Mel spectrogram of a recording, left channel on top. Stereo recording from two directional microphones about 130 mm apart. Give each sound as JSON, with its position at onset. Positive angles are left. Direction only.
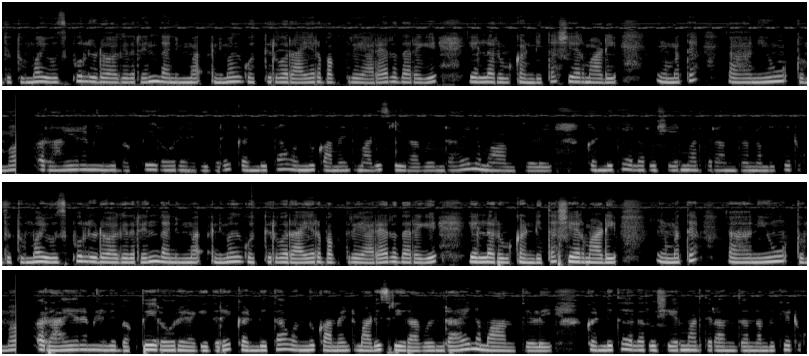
{"t": 0.0, "sound": "speech", "side_deg": -25}
{"t": 8.4, "sound": "speech", "side_deg": -40}
{"t": 8.7, "sound": "speech", "side_deg": -25}
{"t": 9.0, "sound": "speech", "side_deg": -40}
{"t": 9.4, "sound": "speech", "side_deg": -55}
{"t": 9.6, "sound": "speech", "side_deg": -45}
